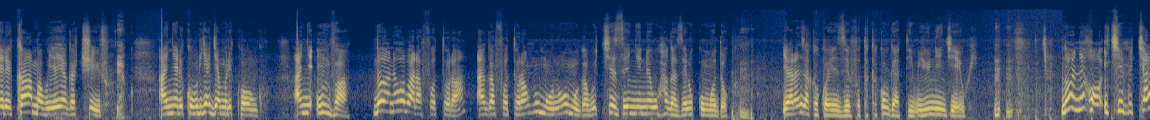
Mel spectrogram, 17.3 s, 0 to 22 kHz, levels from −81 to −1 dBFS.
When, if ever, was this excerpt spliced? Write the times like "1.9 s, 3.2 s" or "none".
none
